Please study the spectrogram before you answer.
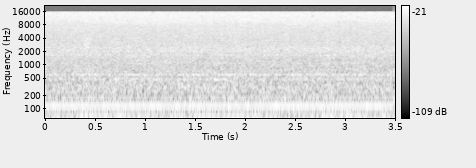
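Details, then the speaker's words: Clairtone console stereo receiver after adding extra power-supply filter capacitance: a steady low hum remains under quiet hiss, smaller than before but still audible; residual mains hum from weak power-supply filtering. "it's a little bit smaller i still hear it this just doesn't look the way i'm used to seeing hums"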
